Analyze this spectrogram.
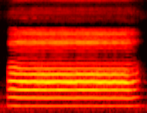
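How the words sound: The vowel starts smoothly, breath and voice together. The speaker calls it right. "A balanced onset is going to sound like ah"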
